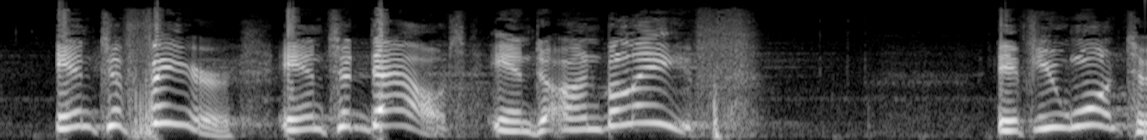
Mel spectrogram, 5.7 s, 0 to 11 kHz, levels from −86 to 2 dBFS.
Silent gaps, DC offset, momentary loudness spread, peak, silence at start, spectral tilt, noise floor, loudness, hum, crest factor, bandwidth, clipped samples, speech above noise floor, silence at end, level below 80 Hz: none; under 0.1%; 10 LU; 0 dBFS; 0.3 s; -5 dB/octave; -55 dBFS; -15 LUFS; none; 16 dB; 9.4 kHz; under 0.1%; 40 dB; 0 s; -54 dBFS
